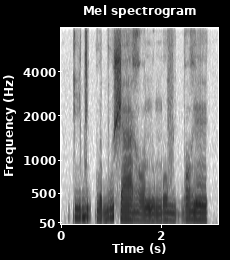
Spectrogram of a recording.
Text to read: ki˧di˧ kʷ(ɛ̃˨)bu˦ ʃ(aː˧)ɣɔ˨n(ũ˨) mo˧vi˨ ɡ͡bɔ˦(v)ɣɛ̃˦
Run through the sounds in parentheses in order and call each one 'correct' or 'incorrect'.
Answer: incorrect: ɛ˨, correct, incorrect: u˨, incorrect: none

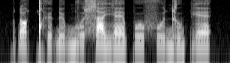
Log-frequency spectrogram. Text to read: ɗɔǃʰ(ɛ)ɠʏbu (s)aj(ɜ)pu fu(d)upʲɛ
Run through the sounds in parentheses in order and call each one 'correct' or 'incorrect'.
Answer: incorrect: ʏ, correct, incorrect: ɛ, correct

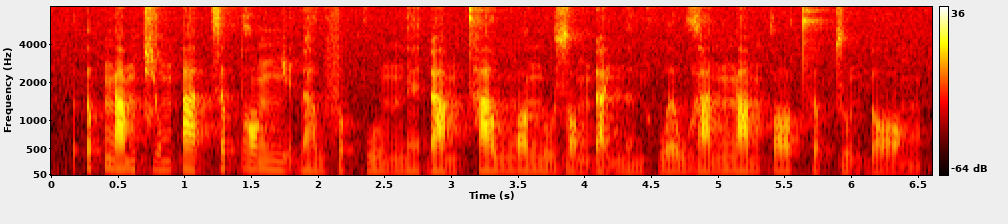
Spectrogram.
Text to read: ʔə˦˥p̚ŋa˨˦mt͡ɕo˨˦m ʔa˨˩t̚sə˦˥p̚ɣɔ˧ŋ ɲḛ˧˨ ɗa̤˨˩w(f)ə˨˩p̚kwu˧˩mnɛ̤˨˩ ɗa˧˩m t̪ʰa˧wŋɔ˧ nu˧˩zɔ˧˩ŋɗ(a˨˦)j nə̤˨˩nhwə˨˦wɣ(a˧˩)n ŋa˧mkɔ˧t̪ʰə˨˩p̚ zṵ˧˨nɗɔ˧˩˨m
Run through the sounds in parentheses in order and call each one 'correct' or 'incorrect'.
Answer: correct, incorrect: a̰˧˨, incorrect: a˨˦

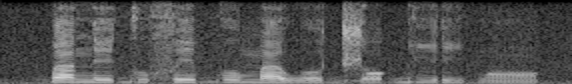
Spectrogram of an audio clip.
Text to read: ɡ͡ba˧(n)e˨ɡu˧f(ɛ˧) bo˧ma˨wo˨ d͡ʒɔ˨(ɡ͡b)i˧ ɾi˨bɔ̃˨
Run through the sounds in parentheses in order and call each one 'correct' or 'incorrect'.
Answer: correct, incorrect: e˧, correct

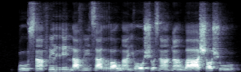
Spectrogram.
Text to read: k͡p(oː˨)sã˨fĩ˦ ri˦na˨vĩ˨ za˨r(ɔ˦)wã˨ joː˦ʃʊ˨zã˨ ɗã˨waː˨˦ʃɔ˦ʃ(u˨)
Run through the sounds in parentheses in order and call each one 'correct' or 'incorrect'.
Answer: incorrect: uː˨, correct, correct

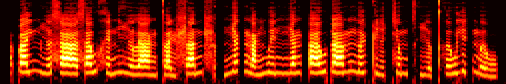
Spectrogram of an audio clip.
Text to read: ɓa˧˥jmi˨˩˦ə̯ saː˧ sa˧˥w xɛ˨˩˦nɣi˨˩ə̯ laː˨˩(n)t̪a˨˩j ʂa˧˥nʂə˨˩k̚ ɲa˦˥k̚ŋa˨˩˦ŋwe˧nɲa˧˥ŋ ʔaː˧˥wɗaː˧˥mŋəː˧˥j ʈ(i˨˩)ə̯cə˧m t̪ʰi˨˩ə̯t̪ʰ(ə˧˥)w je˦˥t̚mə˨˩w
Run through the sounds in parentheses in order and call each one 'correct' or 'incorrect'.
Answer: incorrect: ŋ, correct, correct

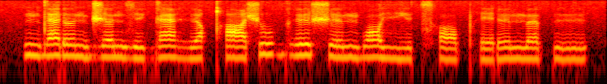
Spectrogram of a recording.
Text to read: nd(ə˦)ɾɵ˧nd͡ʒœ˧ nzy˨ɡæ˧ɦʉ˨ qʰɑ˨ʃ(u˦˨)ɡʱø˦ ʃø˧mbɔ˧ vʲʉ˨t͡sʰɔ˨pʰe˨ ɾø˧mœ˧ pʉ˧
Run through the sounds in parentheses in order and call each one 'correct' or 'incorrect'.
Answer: incorrect: æ˦, incorrect: u˦

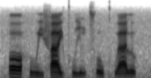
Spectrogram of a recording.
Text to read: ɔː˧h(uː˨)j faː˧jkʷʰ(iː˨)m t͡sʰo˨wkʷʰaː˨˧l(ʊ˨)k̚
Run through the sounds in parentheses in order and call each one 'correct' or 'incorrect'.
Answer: correct, correct, correct

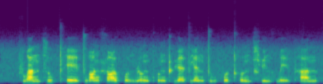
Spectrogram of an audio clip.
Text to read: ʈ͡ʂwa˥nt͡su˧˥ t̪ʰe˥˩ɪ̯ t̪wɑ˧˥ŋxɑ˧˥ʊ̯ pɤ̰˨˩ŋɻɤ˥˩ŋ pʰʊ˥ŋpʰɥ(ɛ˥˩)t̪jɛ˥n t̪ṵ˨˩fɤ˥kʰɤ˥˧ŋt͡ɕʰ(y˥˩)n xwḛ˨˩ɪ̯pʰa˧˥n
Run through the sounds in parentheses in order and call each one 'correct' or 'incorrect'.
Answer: incorrect: ɛ˥, correct

